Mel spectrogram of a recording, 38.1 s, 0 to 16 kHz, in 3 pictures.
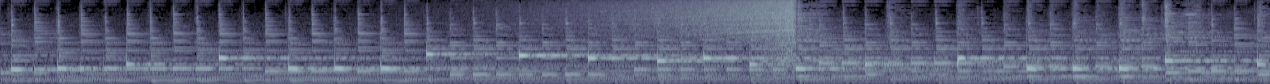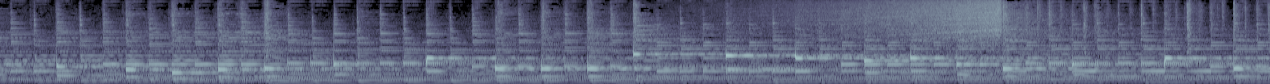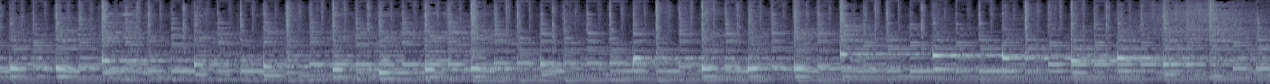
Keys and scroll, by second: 10.5-11.5 typing, 13.3-14.2 typing, 25.1 o, 25.2 BackSpace, 26.2 h.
